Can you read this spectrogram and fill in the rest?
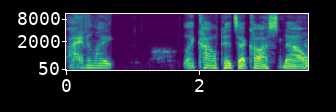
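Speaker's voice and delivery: low, very quiet whispered aside. Asked for his view on players, the speaker shares a pick: whispering. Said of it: "I'm gonna whisper this".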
